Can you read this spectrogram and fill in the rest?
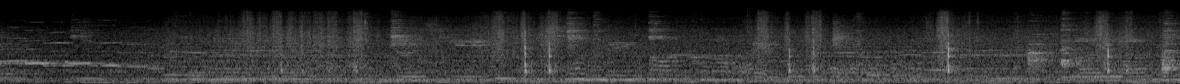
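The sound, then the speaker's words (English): A knife chops chives on a cutting board in irregular, sharp chops, partly buried under loud melodic Chinese music playing throughout, while Chinese food is being cooked. “Let me continue chopping my chives.”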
